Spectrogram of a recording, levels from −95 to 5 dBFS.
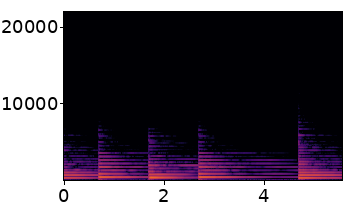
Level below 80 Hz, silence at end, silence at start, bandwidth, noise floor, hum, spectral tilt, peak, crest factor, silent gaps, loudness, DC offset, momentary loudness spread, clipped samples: -80 dBFS; 0 s; 0 s; 7.2 kHz; -63 dBFS; none; -5.5 dB/octave; -26 dBFS; 16 dB; none; -40 LUFS; under 0.1%; 18 LU; under 0.1%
